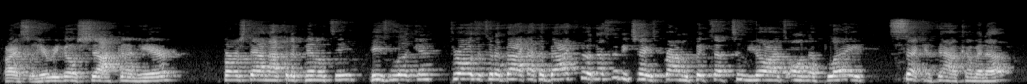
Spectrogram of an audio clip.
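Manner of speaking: casual live play-by-play, lifting on the action; play-by-play call. Acted. Streamer narrating the game for chat, play-by-play. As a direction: call each snap as it happens.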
